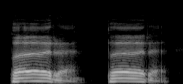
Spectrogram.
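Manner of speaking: Portuguese "Para", single quick tongue-tap R; tapped R. Shown as a demonstration. Teacher models the preposition, tapped-R "para". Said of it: "gonna have the r, r sound".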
